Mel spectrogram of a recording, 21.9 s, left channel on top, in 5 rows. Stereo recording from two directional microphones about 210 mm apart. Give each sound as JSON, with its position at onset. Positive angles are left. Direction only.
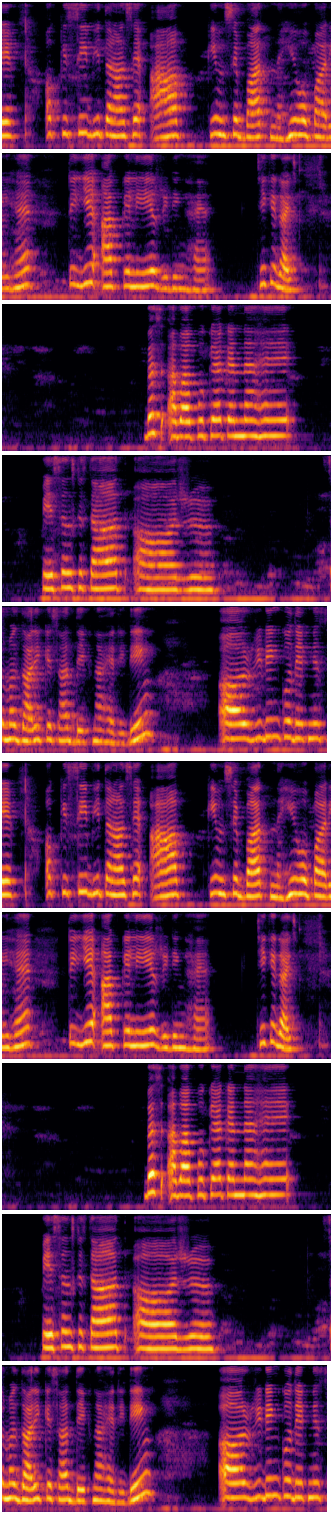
{"t": 0.0, "sound": "a woman's voice", "side_deg": -45}
{"t": 8.4, "sound": "a sound", "side_deg": -45}
{"t": 10.7, "sound": "a woman's voice", "side_deg": -45}
{"t": 13.7, "sound": "a woman's voice", "side_deg": -45}
{"t": 17.4, "sound": "a woman's voice", "side_deg": -45}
